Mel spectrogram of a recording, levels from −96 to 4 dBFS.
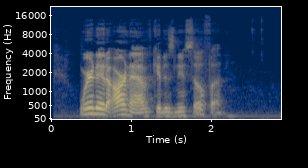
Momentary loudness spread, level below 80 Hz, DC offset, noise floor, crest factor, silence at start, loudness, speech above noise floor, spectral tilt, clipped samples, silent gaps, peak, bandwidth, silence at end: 19 LU; -70 dBFS; under 0.1%; -61 dBFS; 20 dB; 0.35 s; -25 LUFS; 36 dB; -4.5 dB/octave; under 0.1%; none; -6 dBFS; 14 kHz; 0.6 s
